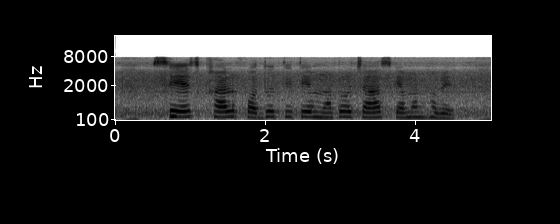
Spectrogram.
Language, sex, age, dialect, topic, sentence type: Bengali, female, 18-24, Western, agriculture, question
